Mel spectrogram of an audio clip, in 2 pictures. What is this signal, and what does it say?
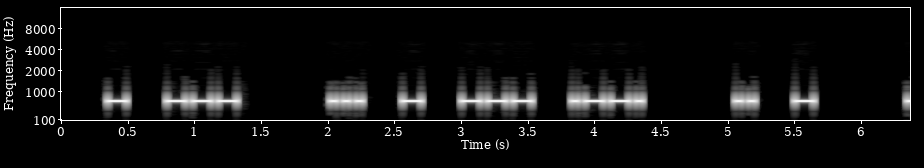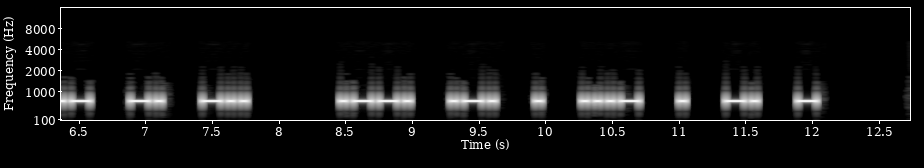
Morse code, heard as a keyed tone, about 25 wpm, spaced as for 18 wpm, 700 Hz. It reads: TO STOP IT AND PREVENT
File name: Pinocchio ch3 12 25 ik1hge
